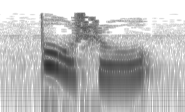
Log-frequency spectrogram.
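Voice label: "部署", Mandarin Chinese; hsk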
